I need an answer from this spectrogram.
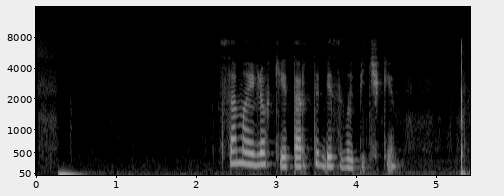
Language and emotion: Russian, neutral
